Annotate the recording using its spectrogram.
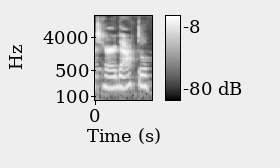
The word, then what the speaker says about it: pterodactyl: Why can't you hear a pterodactyl go to the bathroom? – Why? – Because the P is silent.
